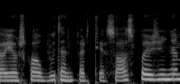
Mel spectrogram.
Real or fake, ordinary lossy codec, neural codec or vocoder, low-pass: fake; MP3, 64 kbps; vocoder, 44.1 kHz, 128 mel bands, Pupu-Vocoder; 10.8 kHz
